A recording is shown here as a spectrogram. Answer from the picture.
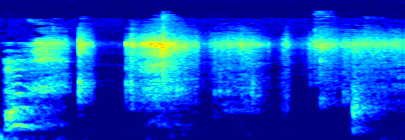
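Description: A short exclamation, then several dry rustling, scraping scuffs of handling noise close to the microphone as someone moves and reaches down.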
